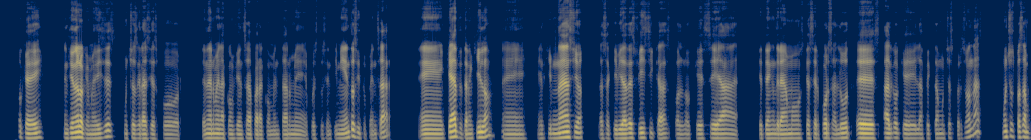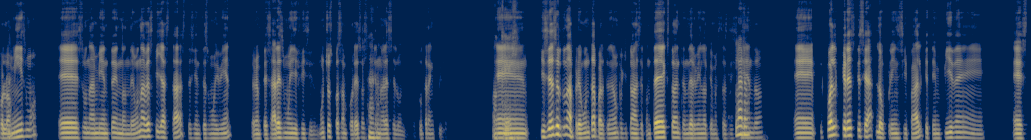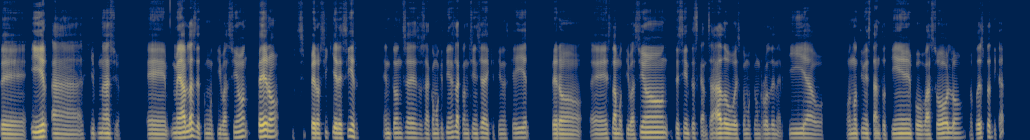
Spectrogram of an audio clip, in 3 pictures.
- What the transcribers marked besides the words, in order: none
- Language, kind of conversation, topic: Spanish, advice, ¿Qué te dificulta empezar una rutina diaria de ejercicio?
